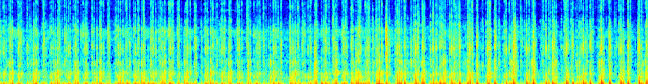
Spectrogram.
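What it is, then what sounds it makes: Plastic handheld game console, tapped and buttons pressed. A large, wide, hollow black plastic handheld game console is held in both hands while fingertips and thumbs press its buttons and tap the casing. The result is a quiet, continuous stream of rapid, dull clicks and taps, deep and thuddy with almost no bright content. Each one stops almost instantly.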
